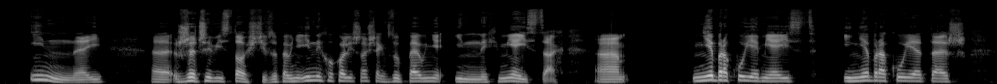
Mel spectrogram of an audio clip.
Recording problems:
none

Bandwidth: 14 kHz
